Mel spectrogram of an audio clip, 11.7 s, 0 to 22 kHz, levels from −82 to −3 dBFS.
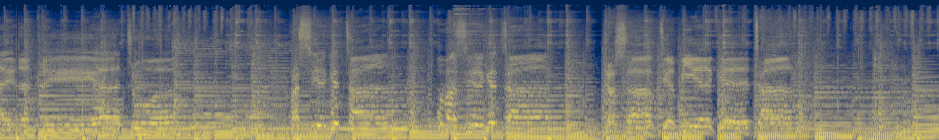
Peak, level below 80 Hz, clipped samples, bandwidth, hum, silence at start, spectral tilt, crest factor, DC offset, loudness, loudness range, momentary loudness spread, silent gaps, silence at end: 0 dBFS; -22 dBFS; under 0.1%; 19 kHz; none; 0 s; -5.5 dB/octave; 14 dB; under 0.1%; -15 LUFS; 1 LU; 3 LU; none; 0 s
